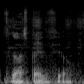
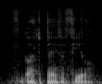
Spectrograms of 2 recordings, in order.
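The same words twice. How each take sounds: First: Deep breathy whisper; low whisper. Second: Breathy whisper of a confession. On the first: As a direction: drop low and hush it. Repeats the punchline. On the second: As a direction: hush it like a guilty secret. Confessing the punchline. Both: Real, not acted.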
